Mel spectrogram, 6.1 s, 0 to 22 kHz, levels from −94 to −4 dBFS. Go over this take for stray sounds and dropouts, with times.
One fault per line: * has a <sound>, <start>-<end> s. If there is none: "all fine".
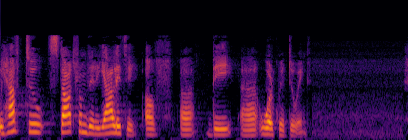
all fine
